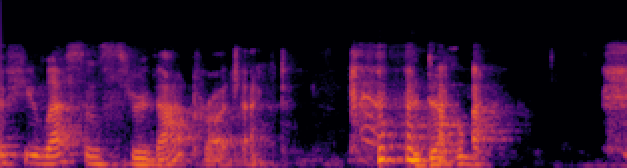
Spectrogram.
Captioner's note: laughter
